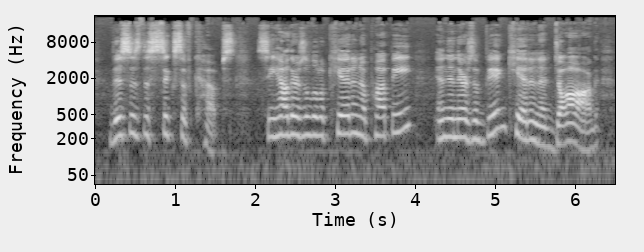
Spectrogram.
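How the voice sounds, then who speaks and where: With noticeable background noise behind her, a woman speaks at a fairly high pitch. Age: 60s. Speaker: tarot reader. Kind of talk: tarot reading. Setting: indoors with windows open.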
